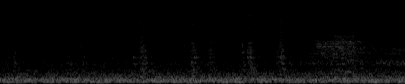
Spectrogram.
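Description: Pen writing on paper: a few short scratchy strokes, then a longer scratch near the end, faint, over a low steady hum.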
